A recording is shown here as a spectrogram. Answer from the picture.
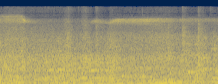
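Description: Steady low rumble of a road vehicle's engine with traffic noise, the rumble growing louder about two seconds in.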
